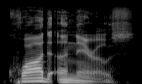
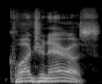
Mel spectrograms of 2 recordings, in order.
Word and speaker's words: Quadinaros: Consistently, wherever the name of this podracer is written down, it is QUADINAROS.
